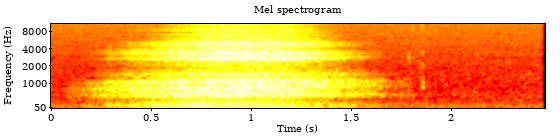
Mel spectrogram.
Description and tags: breathe out (3)
A single breath out
Recorded with AKG condenser microphone M-Audio Delta AP
air, breath, breathing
